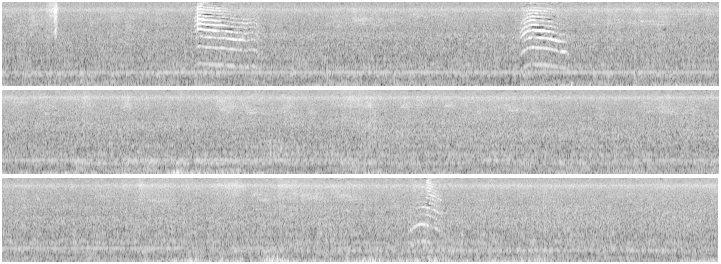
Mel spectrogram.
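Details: A stray kitten gives high, thin meows, two close together early on and one more later, each a short bright rising-then-falling squeak, over a steady hum of background noise.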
